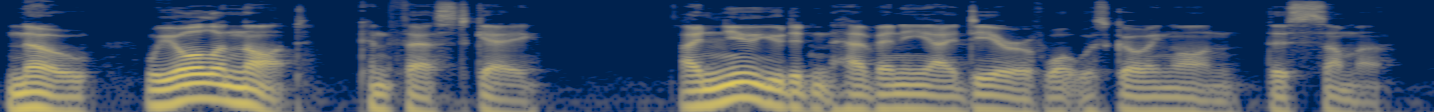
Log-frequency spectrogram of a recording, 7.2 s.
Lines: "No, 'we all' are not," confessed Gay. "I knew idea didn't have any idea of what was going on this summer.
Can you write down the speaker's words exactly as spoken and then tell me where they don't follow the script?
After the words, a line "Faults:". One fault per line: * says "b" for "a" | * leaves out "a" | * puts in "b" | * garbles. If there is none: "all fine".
"No, 'we all' are not," confessed Gay. "I knew you didn't have any idea of what was going on this summer.
Faults:
* says "you" for "idea"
